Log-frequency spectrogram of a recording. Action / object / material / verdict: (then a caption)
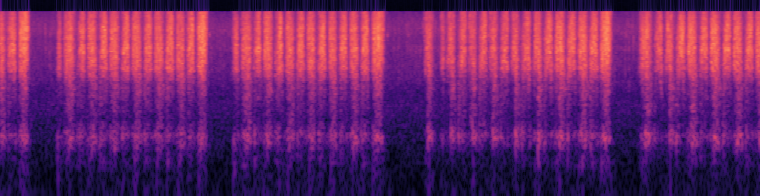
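scrape / leather shoe scrubbed with a bristle brush / leather / none. A gloved hand scrubs a tan Italian leather dress shoe, fitted on a wooden shoe tree, with a bristle brush. Quick back-and-forth strokes make a bright, scratchy hiss with a steady midrange tone underneath. The strokes come in several bursts separated by brief pauses.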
